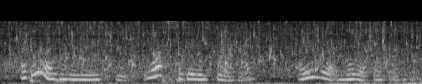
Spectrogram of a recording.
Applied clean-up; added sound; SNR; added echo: none; Stream; 7 dB; reverberation time 0.3 s.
